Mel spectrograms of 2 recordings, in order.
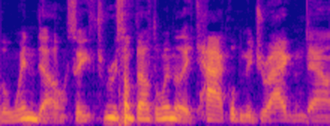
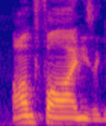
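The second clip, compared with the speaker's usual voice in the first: ordinary delivery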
